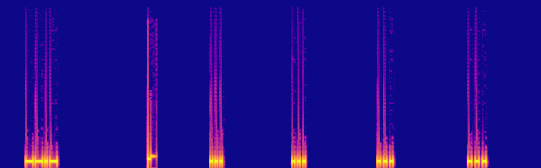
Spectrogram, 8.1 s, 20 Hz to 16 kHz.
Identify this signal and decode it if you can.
Morse code, heard as a keyed tone, about 30 wpm, spaced as for 7 wpm, 700 Hz. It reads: Q SSSS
